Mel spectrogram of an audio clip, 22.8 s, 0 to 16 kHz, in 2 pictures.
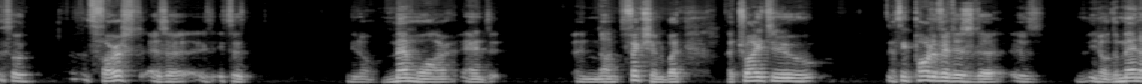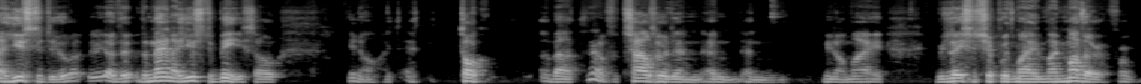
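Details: Adult male stroke survivor with aphasia since a stroke about 30 years earlier, in conversation with word repetitions, fillers and word-finding difficulty; aphasia.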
